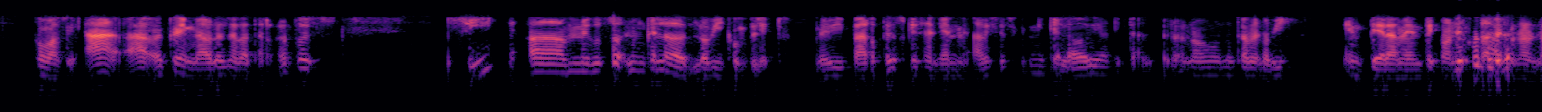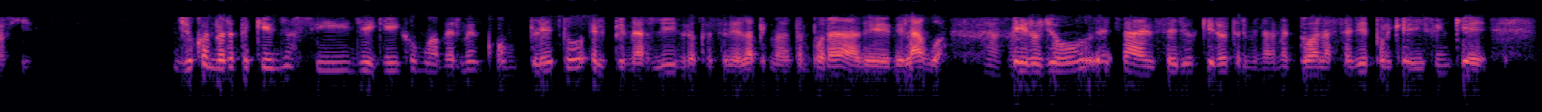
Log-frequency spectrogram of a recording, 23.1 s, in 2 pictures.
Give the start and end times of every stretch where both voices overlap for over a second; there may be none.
none

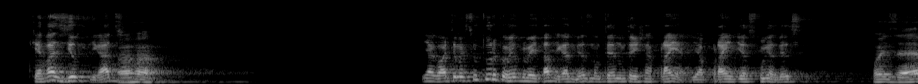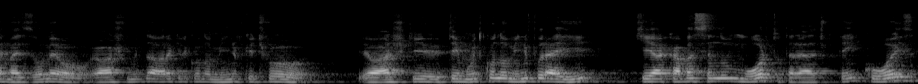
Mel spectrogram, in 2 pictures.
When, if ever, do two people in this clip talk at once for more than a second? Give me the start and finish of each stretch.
none

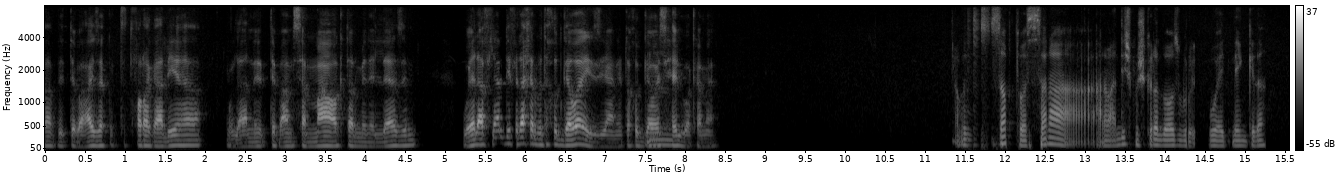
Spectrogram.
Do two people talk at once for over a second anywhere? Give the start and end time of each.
none

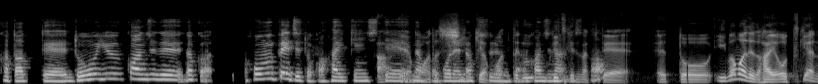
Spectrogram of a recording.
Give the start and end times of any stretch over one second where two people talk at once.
3.9-6.1

